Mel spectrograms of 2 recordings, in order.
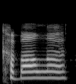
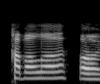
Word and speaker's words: Kabbalah: has Dark Matter, our resident Jewish person, has said if Kabbalah, that's how you pronounce it, Kabbalah, Jewish is Jewish, imagery is Jewish, then Gendo Ikari is my favorite Jewish anime character.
